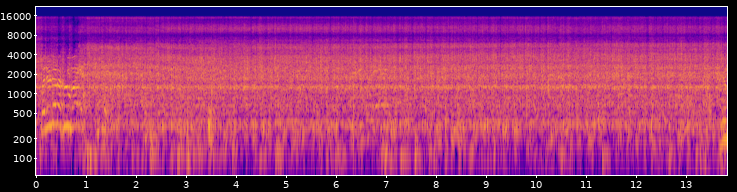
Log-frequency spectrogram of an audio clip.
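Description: A waterfall pours and splashes steadily into a pool.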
